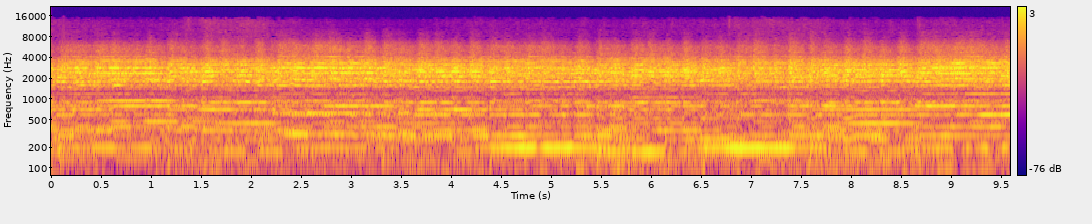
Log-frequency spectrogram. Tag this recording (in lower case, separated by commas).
music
